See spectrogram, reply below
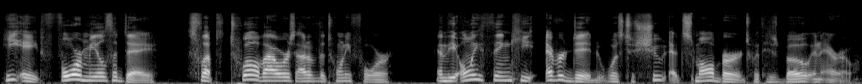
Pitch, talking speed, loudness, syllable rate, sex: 150 Hz, 225 wpm, -19 LUFS, 4.9 syllables/s, male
